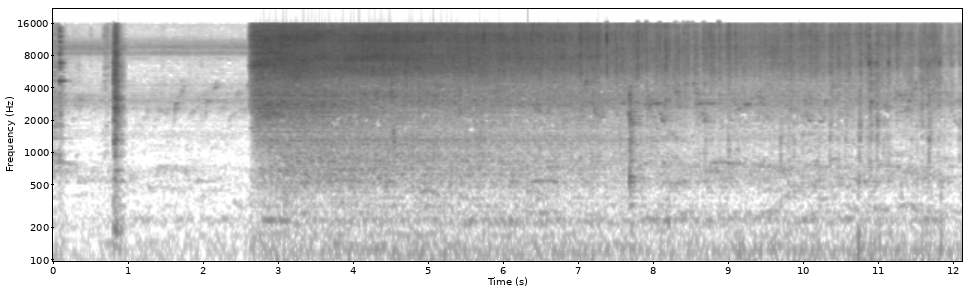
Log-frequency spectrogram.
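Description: Palm malpua batter hits hot oil and breaks into a loud, steady sizzle that begins abruptly after a couple of seconds of quiet and persists close up, slowly easing in intensity.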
